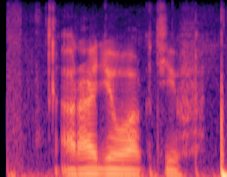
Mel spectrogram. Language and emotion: Russian, neutral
